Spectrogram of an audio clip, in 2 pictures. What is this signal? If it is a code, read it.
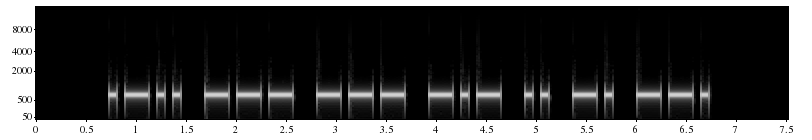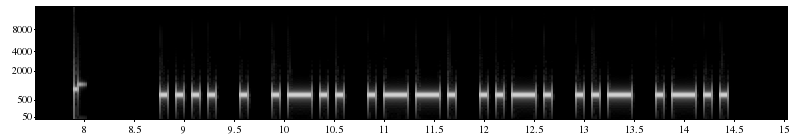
Morse code, heard as a keyed tone, about 15 wpm, 700 Hz. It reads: LOOKING HELPFUL
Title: Sentences from Top 1000 Words - Review Part 6 - New Word Drill - 15wpm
